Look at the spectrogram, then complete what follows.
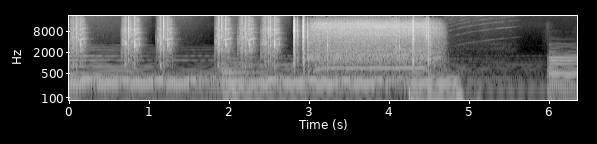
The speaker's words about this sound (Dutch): Een goed voorbeeld is de Super 8-camera. Niet alleen de filmpjes uit de jaren 70 videocamera zijn historie geworden, maar ook het ratelende geluid dat die camera maakt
